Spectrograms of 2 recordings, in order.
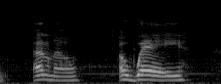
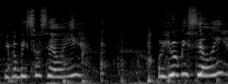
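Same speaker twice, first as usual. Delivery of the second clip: excited dog talk; 9 semitones higher, 6 dB louder, much faster than usual. Real, not acted. Owner teasing her silly dog, high playful baby talk.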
